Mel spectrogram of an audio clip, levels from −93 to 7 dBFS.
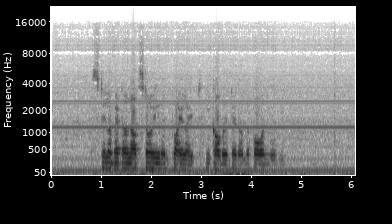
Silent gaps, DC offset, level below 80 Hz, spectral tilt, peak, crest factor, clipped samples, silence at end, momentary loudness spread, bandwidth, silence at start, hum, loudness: none; under 0.1%; -30 dBFS; -7 dB/octave; 0 dBFS; 14 dB; under 0.1%; 0 s; 19 LU; 15 kHz; 0.05 s; none; -12 LUFS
